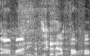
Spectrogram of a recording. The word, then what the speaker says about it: Armani: Armani." Yes, that 's the same pronunciation of the brand Armani, but it does n't matter.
